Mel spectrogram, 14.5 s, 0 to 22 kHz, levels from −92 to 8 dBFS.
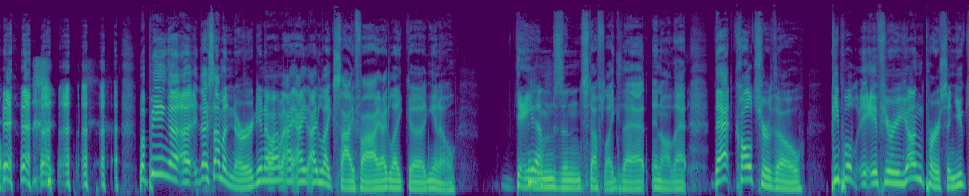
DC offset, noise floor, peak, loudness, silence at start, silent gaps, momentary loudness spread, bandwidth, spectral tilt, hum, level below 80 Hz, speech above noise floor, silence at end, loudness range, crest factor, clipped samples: under 0.1%; -68 dBFS; -6 dBFS; -21 LUFS; 0 s; none; 9 LU; 18 kHz; -5 dB/octave; none; -58 dBFS; 47 dB; 0.05 s; 3 LU; 16 dB; under 0.1%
